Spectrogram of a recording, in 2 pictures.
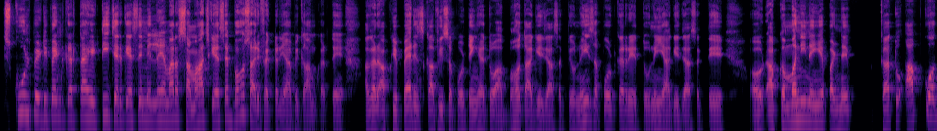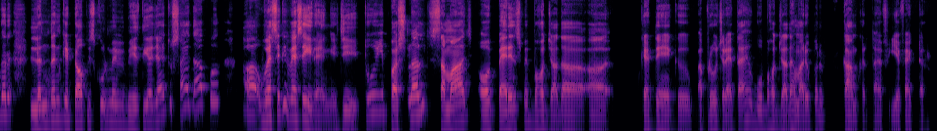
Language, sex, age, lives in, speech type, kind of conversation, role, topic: Hindi, male, 20-24, India, conversation, podcast, guest, Student mental health ko school kitni priority deta hai?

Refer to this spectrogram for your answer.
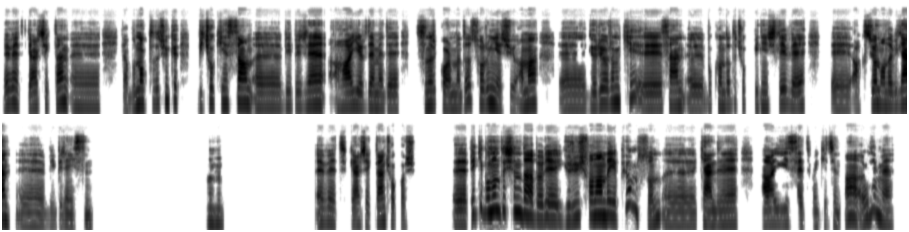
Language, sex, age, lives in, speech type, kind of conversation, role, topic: Turkish, female, 30-34, Germany, conversation, podcast, host, Zamanı verimli kullanmanın basit yolları neler?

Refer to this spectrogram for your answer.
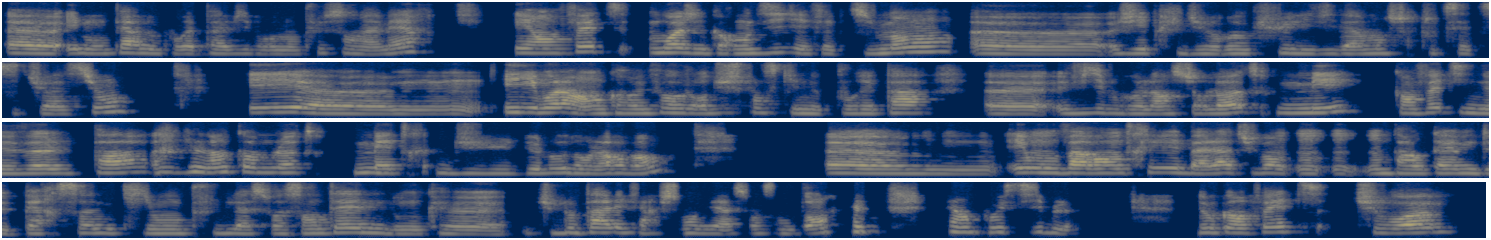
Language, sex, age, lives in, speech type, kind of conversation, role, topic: French, female, 25-29, France, conversation, podcast, guest, Comment ta famille parle-t-elle du mariage et des relations ?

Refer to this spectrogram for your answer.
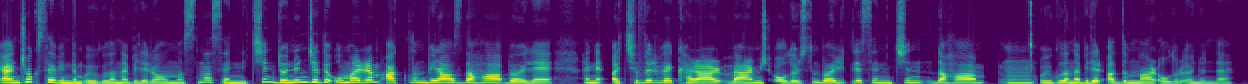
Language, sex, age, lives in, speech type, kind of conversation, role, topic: Turkish, female, 30-34, Germany, conversation, advice, advisor, Yeni bir ilişkide kendime iyi bakarken sağlıklı sınırlarımı nasıl belirleyip koruyabilirim?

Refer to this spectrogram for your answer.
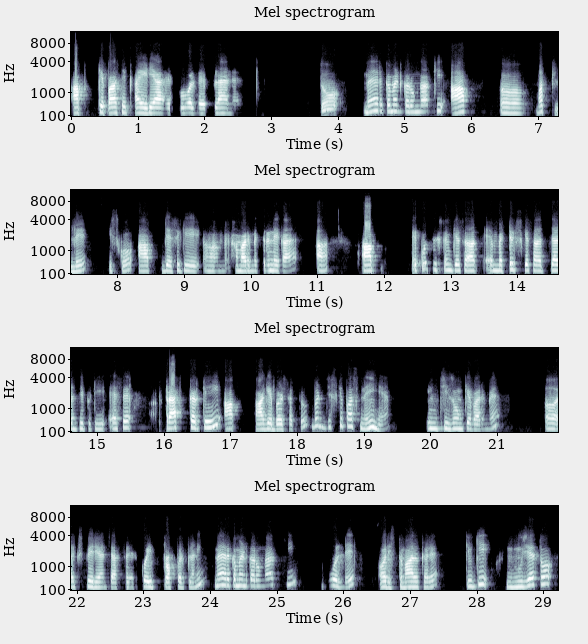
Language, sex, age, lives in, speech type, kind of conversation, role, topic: Hindi, male, 20-24, India, conversation, unstructured, none, क्या आप फिटनेस ट्रैकर के बिना रह सकते हैं?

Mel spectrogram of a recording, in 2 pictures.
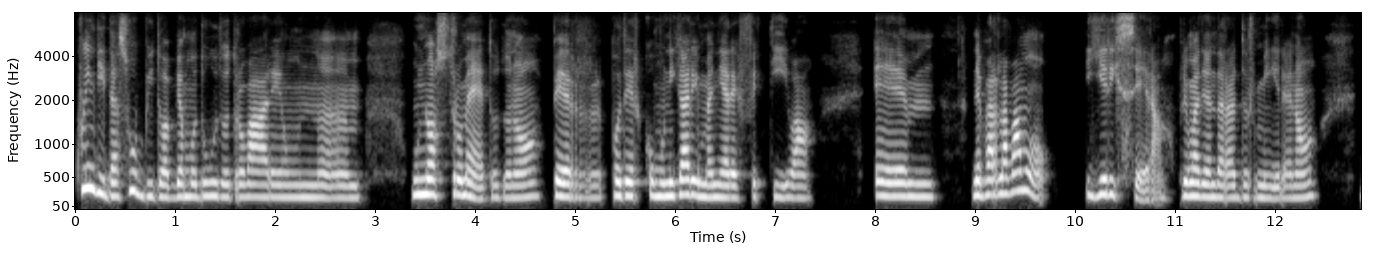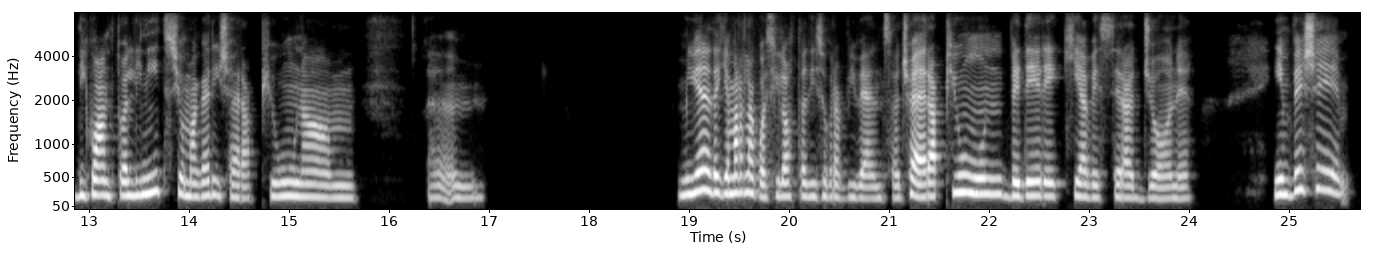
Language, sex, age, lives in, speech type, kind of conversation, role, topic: Italian, female, 20-24, Italy, conversation, unstructured, none, Come si può mantenere la calma durante un confronto difficile?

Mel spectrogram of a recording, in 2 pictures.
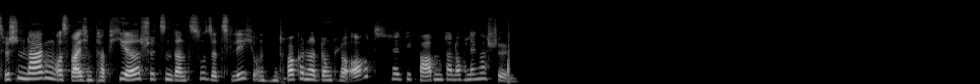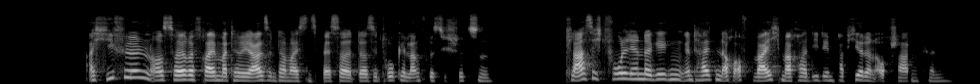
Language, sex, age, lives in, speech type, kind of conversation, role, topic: German, female, 30-34, Germany, read, expert-assistant, expert, Woran kann es liegen, dass Farben in digitalen Bildern am Bildschirm anders aussehen als beim Drucken?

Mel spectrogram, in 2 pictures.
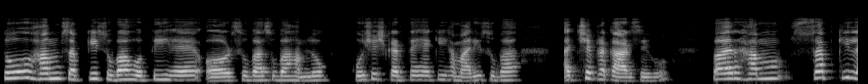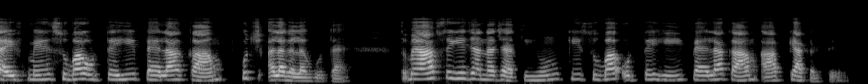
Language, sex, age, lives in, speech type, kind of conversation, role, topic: Hindi, female, 45-49, India, conversation, podcast, host, Subah uthte hi tum sabse pehle kya karte ho?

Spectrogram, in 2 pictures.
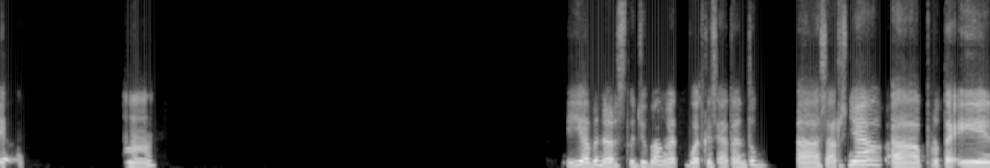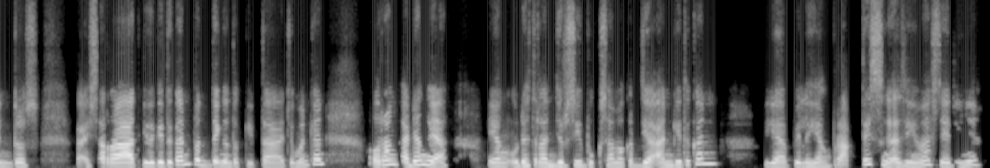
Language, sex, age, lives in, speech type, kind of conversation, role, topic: Indonesian, female, 20-24, Indonesia, conversation, unstructured, none, Apa pendapatmu tentang makanan cepat saji dan dampaknya terhadap kesehatan?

